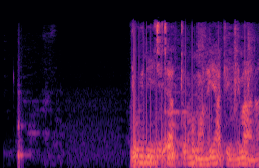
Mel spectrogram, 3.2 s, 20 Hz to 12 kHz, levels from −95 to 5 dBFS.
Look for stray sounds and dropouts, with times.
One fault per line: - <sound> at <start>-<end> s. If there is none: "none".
none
